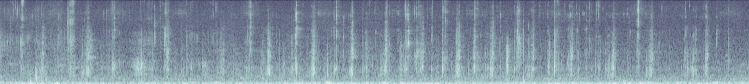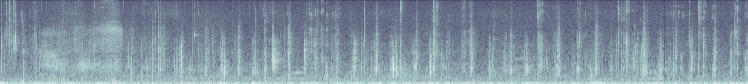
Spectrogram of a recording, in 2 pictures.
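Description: A person biting into and chewing a burger close to the microphone: a dense run of short, sharp chewing clicks and crackles.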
